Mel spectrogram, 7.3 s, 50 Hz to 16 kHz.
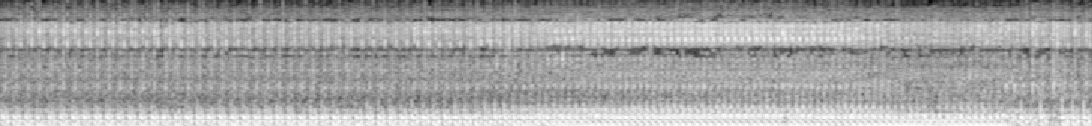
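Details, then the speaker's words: Honda CBR150 single-cylinder at idle, engine ran completely out of oil and still noisy after oil change: loud, uneven clacking from the top end with the engine beat; camshaft bearing clack. "Ya oke, jelas ya suaranya seperti itu. Jadi ini awal mulanya itu kehabisan oli ya. Olinya sampai kosong blong. Jadi akhirnya suaranya jadi seperti ini ya."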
